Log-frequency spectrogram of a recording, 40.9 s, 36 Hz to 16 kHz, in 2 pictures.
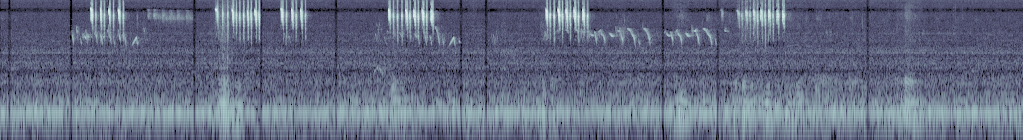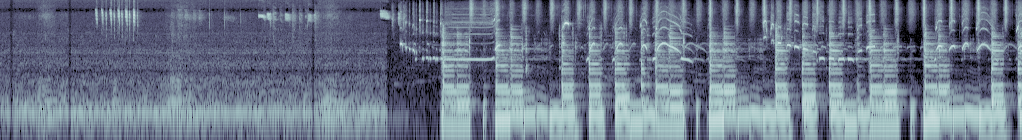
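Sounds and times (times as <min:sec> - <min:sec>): hummingbirds chattering: 0:01.4 - 0:06.2, 0:07.4 - 0:40.9
low hum: 0:29.3 - 0:40.9.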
